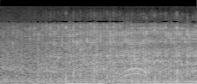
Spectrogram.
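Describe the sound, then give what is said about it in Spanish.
Car engine idling as a landlord passes Clyde and Bonnie's cars: a steady, low rumbling hum that grows a little louder partway through and then holds even. “El casero se cruza con los coches de Clyde y Bonnie.”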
